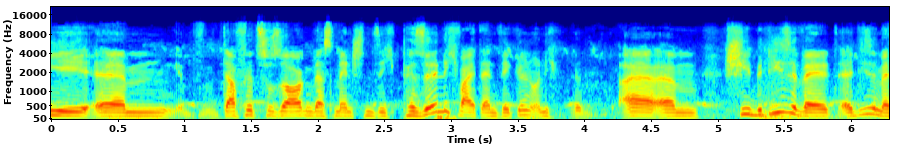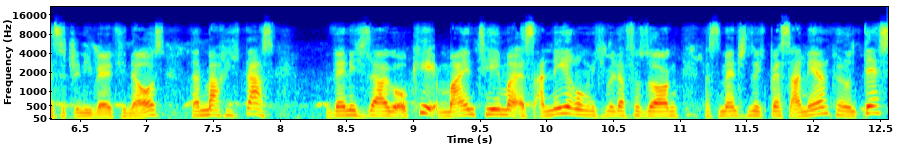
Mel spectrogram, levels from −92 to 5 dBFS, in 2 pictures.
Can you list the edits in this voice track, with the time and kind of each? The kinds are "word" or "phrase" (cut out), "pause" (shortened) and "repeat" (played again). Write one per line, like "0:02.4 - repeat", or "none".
none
